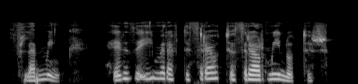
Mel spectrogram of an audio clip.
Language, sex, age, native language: Icelandic, female, 40-49, Icelandic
